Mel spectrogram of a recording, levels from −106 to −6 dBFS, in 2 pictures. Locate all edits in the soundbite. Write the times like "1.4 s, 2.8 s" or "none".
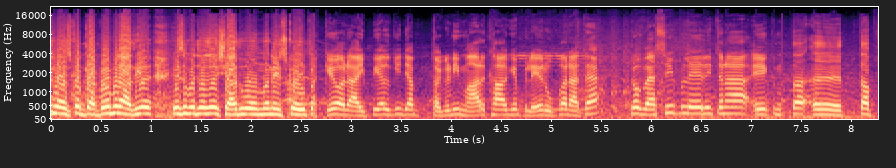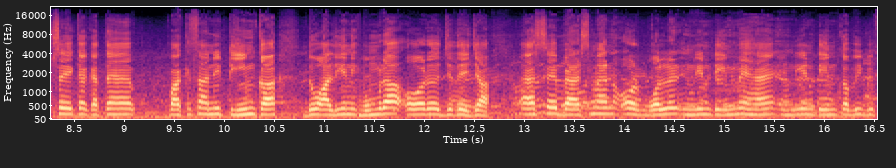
2.6 s, 7.3 s, 11.7 s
